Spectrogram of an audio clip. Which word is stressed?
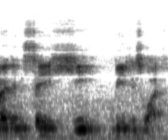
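he. The word 'he' carries the main stress. Someone else did the beating. "No, I was that other guy that was beating his wife"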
